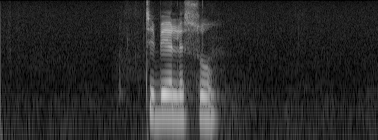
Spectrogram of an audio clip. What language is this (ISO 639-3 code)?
rus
